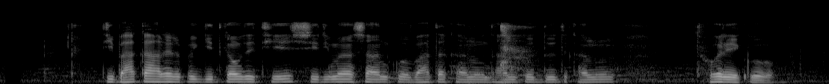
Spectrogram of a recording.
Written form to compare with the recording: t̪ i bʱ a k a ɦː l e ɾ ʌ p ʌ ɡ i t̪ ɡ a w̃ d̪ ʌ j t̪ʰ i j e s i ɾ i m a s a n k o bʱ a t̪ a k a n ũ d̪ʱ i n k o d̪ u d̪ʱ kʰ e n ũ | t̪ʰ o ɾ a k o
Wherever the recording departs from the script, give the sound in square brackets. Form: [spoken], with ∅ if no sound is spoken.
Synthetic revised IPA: t̪ i bʱ a k a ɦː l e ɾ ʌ p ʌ ɡ i t̪ ɡ a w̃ d̪ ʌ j t̪ʰ i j e s i ɾ i m a s a n k o bʱ a t̪ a [kʰ] a n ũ d̪ʱ [a] n k o d̪ u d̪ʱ kʰ [a] n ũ | t̪ʰ o ɾ [e] k o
